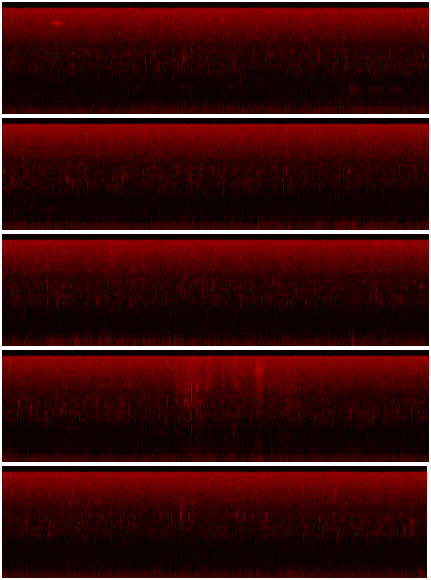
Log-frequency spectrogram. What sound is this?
stream bubbling (loop)
loop of a small bubbling brook
ambience, stream, water, woodland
